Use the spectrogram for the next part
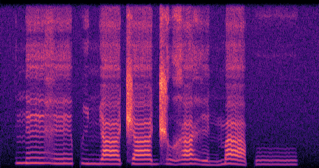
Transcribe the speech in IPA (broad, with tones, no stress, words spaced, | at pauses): neː˦ ɣeː˦pi˦ɲaː˦t͡ʃaː˦ d͡ʒʊ˦˨ɣa˦ɣe˨n maː˦˨ puː˦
